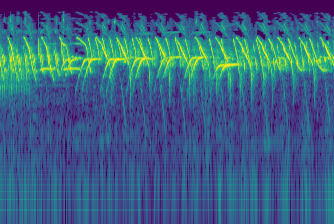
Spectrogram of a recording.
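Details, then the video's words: Baderna-style canary song: fast, loud, high rolling trill made of rapid downward-sweeping notes, about four per second, with whistled strokes woven through, delivered without a pause. "Canário Baderna de Para Esquentar Seus Canários!!!"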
